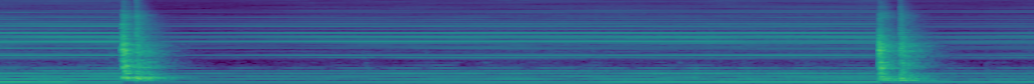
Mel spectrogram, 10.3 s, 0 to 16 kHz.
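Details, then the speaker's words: Budget 2-post car lift filled with AW32 hydraulic fluid; steady pump hum with sharp double clicks as the two column safety locks catch slightly out of sync, one popping just after the other; fix is shimming one column with a plate. "So, if you guys hear that, that is the locks actually locking in to these little slots right here. So, as you can hear, this one's popping and then this one's popping slightly after that."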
